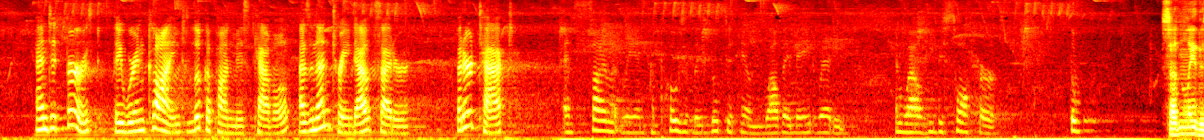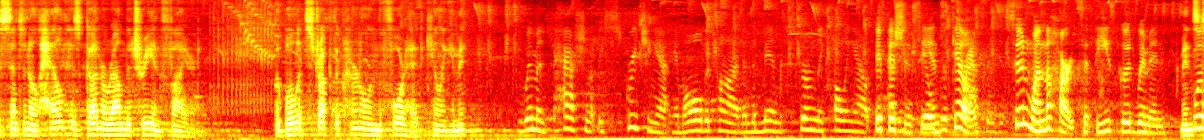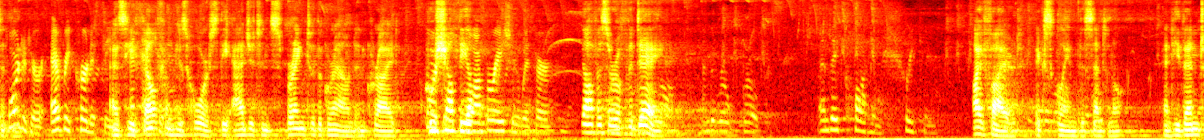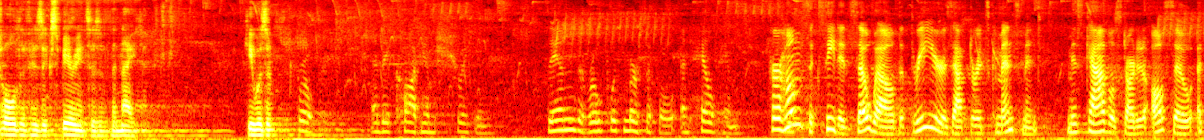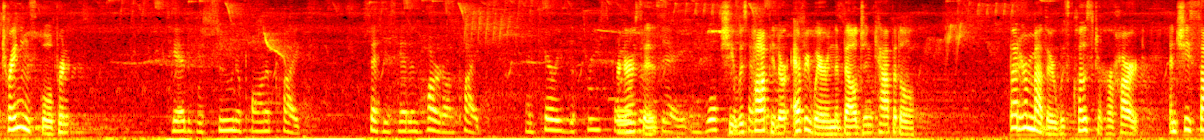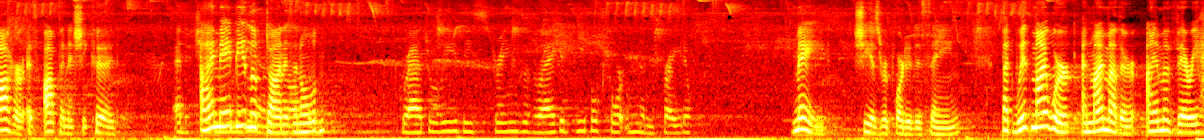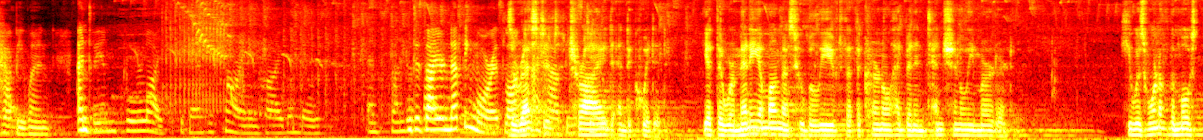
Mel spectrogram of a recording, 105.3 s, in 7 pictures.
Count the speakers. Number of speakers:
3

